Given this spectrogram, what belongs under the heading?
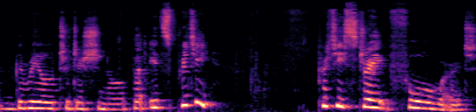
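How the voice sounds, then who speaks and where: A somewhat breathy, dark, mellow tone with a Scottish accent and lively intonation. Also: woman. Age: 70s. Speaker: craft vlogger. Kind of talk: casual chat. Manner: hesitant, many fillers.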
